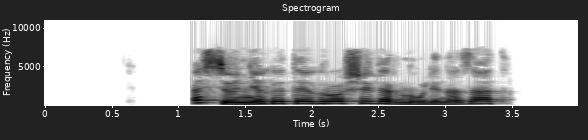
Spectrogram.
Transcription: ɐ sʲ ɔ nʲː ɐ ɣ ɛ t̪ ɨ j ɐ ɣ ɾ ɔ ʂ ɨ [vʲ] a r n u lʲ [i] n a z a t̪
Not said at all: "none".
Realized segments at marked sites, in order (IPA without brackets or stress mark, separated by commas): vʲ, i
